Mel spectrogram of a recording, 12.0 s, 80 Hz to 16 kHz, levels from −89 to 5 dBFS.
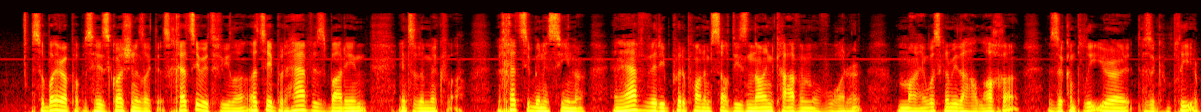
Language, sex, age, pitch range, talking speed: English, male, 20-39, 115-135 Hz, 230 wpm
